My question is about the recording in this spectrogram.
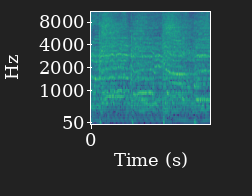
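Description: Live worship song: a woman singing lead with backing voices over a band, with a bass line and a kick drum beating about every 0.6 seconds.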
